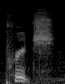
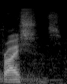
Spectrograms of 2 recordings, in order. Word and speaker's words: Price: i've been yeah so i've been saying his name preach pritz or i would just say john i wasn't i was never sure how to say his last name yeah like price like price uh in english right okay i got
